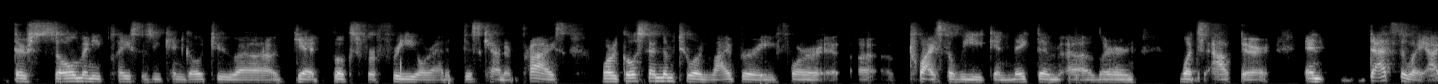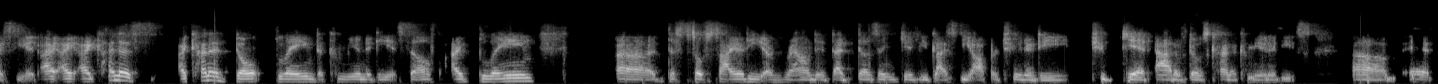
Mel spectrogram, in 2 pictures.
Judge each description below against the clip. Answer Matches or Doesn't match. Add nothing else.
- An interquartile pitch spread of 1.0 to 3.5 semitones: Matches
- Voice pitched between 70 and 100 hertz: Doesn't match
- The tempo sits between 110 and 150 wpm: Doesn't match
